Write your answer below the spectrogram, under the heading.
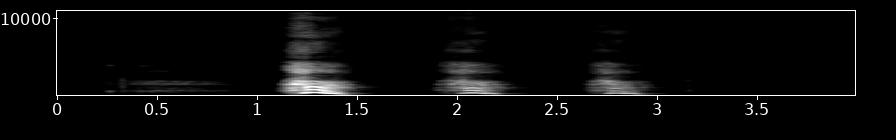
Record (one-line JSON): {"exhalation_length": "4.0 s", "exhalation_amplitude": 25594, "exhalation_signal_mean_std_ratio": 0.29, "survey_phase": "alpha (2021-03-01 to 2021-08-12)", "age": "45-64", "gender": "Female", "wearing_mask": "No", "symptom_none": true, "smoker_status": "Never smoked", "respiratory_condition_asthma": false, "respiratory_condition_other": false, "recruitment_source": "REACT", "submission_delay": "3 days", "covid_test_result": "Negative", "covid_test_method": "RT-qPCR"}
